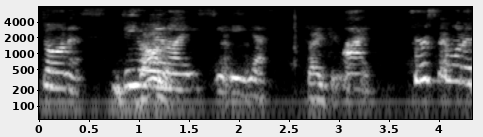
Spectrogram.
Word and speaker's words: Donice: It's pronounced Donice.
